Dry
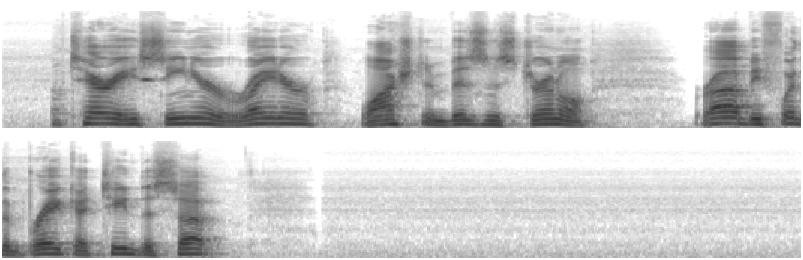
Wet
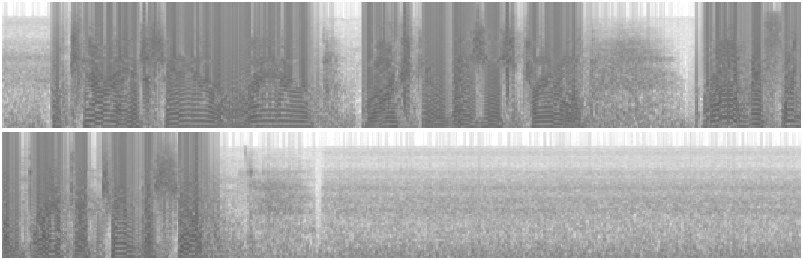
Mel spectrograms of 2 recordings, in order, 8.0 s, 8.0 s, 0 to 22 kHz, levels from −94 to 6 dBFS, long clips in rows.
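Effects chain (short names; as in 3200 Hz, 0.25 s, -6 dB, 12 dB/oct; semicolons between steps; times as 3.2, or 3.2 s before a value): cycle switcher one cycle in 2, inverted; spectral compressor 4:1; gain +3 dB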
